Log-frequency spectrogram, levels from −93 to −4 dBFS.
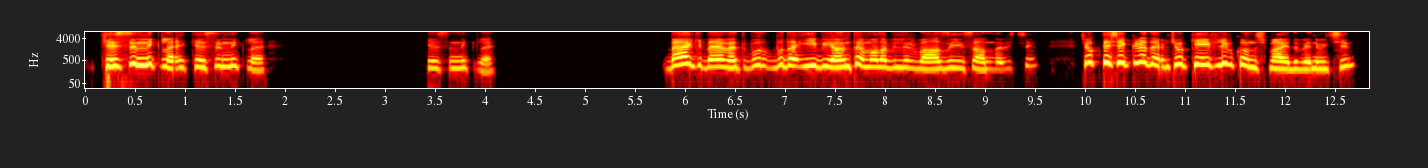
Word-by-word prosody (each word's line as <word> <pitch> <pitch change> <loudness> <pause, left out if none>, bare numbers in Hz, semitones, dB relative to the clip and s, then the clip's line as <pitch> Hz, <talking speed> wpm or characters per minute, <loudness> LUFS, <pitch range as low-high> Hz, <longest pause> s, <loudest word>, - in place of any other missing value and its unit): Kesinlikle, 275 -3 +2
kesinlikle. 260 -6 -5 1.6
Kesinlikle. 230 -4 -10 1.7
Belki 310 +3 +3
de, 265 - +4
evet, 255 -2 +3
bu 275 -1 -8
bu 325 +1 -4
da 295 - +7
iyi 285 0 -1
bir 280 - -1
yöntem 265 +3 +3
olabilir 255 -2 -1
bazı 220 +2 0
insanlar 215 -3 -6
için. 280 +7 -18 0.5
Çok 410 0 -1
teşekkür 400 0 +4
ederim, 330 -11 +1
çok 325 +1 -3
keyifli 330 +1 +2
bir - - -7
konuşmaydı 230 -8 -2
benim 215 +1 -3
için. 260 +8 -8
265 Hz, 115 wpm, -24 LUFS, 230-305 Hz, 1.7 s, da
